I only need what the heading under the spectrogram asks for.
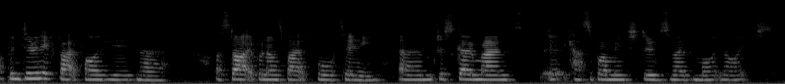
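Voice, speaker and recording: A fairly high-pitched woman's voice in a Birmingham accent, monotone and flat, at a moderate pace, with audible room echo. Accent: Birmingham (Brummie) English. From England, Birmingham. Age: young. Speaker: singer-songwriter. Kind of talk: casual interview. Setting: college premises. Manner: hesitant, many fillers.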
